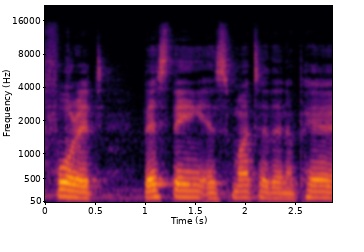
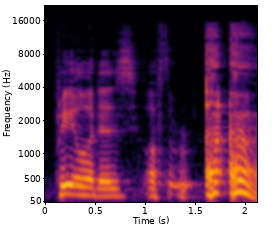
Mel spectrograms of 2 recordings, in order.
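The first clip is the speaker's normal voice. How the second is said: cracked, breaking voice jumping high; 6 semitones higher, 6 dB louder than usual. Reading out a gaming news item, voice cracking. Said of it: "my voice just cracked there a bit".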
